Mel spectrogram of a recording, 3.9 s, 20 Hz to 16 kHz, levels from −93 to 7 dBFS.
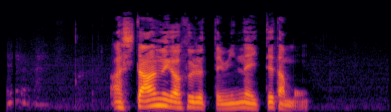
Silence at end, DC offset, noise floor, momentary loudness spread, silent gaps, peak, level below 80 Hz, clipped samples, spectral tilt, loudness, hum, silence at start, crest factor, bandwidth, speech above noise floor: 0.85 s; under 0.1%; -71 dBFS; 12 LU; none; 0 dBFS; -68 dBFS; under 0.1%; -5 dB/octave; -21 LUFS; none; 0.1 s; 22 dB; 10 kHz; 50 dB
